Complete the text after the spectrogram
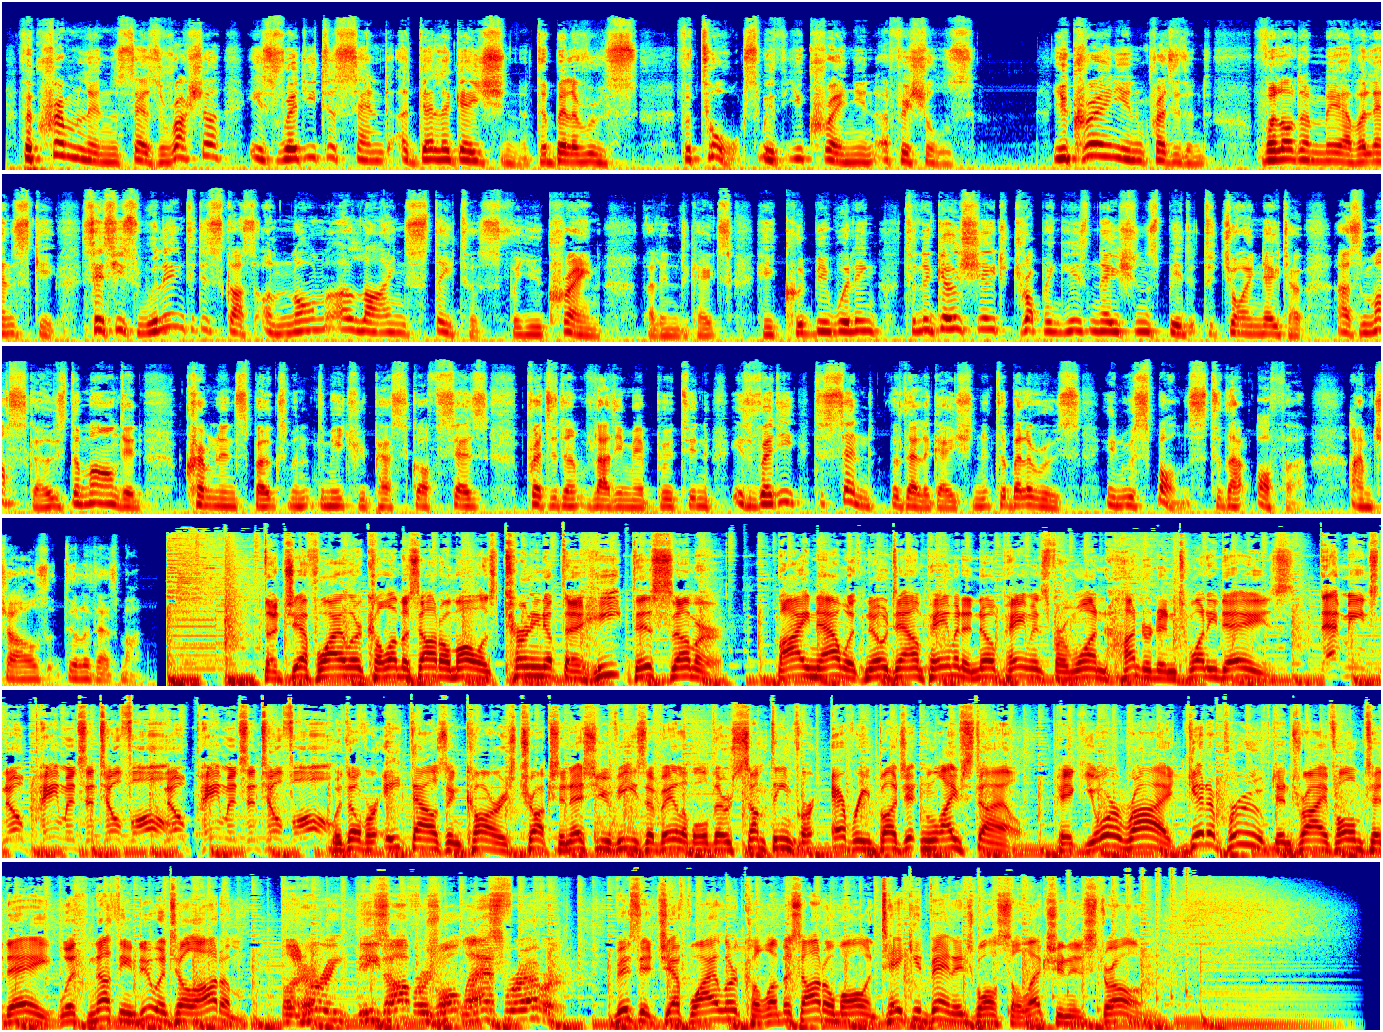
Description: Ukraine-Invasion-Talks Intro and Voicer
